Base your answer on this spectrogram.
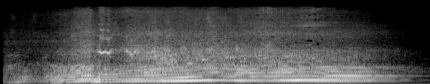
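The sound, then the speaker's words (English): Car tire squeal, a loud screeching tone that climbs after a quick onset and holds for about three seconds with engine noise beneath before trailing off, heard on its own. “lights the fires and squeals the tires”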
